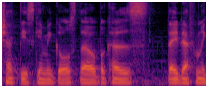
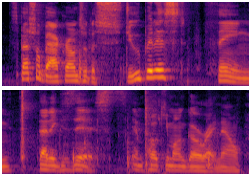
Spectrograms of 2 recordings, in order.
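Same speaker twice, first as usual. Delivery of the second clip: usual speaking voice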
